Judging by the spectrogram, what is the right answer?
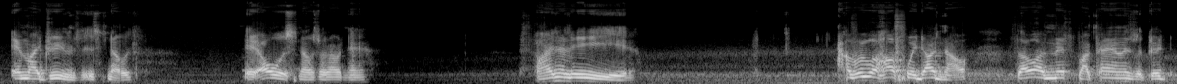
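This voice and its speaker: A man's voice: medium pitch, a little mellow, poor audio. A nineteen-year-old man reading a visual novel aloud, stumbling over words and breaking off for joking asides. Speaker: gaming YouTuber.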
